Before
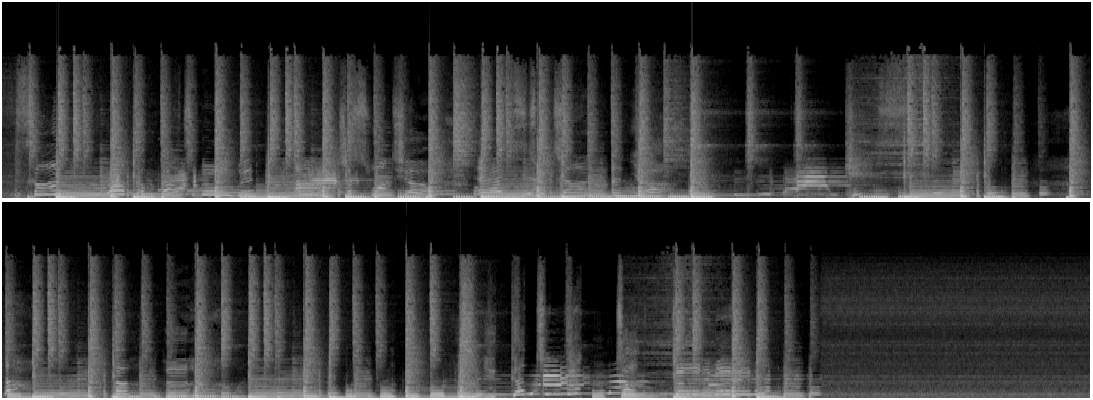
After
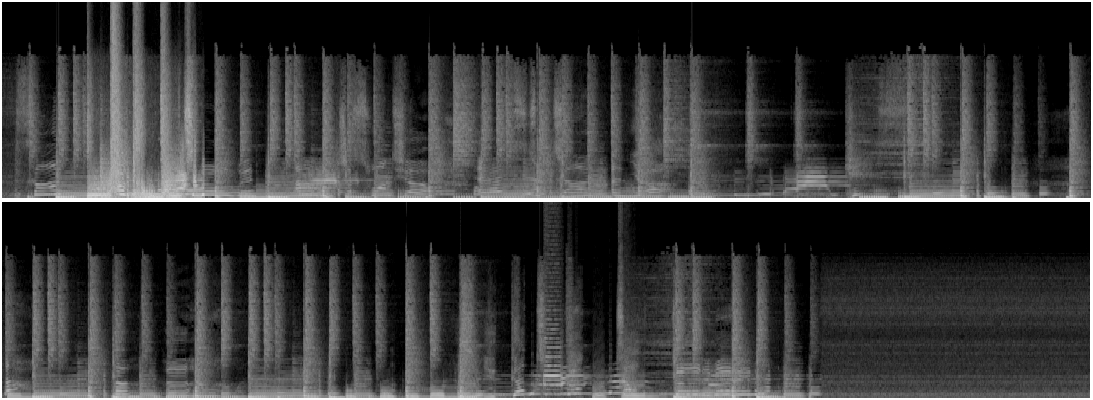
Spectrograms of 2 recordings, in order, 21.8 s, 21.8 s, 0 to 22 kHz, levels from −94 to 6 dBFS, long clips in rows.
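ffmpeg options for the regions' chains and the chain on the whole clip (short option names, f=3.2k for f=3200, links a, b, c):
-filter_complex "[0:a]asettb=1/sr,asplit=3[a][b][c];[a]atrim=end=0.864[d];[b]atrim=start=0.86:end=2.03,asetpts=PTS-STARTPTS,afade=t=in:d=0.004:c=qsin,afade=t=out:st=1.166:d=0.004:c=qsin,equalizer=f=750:w=3.1:g=-12,aeval=exprs='0.251*sin(PI/2*7.94*val(0)/0.251)':c=same[e];[c]atrim=start=2.026[f];[d][e]acrossfade=d=0.004:c1=hsin:c2=qsin[g];[g][f]acrossfade=d=0.004:c1=qsin:c2=hsin,asettb=1/sr,asplit=3[h][i][j];[h]atrim=end=3.354[k];[i]atrim=start=3.35:end=7.43,asetpts=PTS-STARTPTS,afade=t=in:d=0.004:c=qsin,afade=t=out:st=4.076:d=0.004:c=qsin,tiltshelf=f=630:g=-4.5,acompressor=threshold=-29dB:ratio=2.5:attack=3.2:release=140:knee=1:detection=peak[l];[j]atrim=start=7.426[m];[k][l]acrossfade=d=0.004:c1=hsin:c2=qsin[n];[n][m]acrossfade=d=0.004:c1=qsin:c2=hsin,asettb=1/sr,asplit=3[o][p][q];[o]atrim=end=16.194[r];[p]atrim=start=16.19:end=17.33,asetpts=PTS-STARTPTS,afade=t=in:d=0.004:c=qsin,afade=t=out:st=1.136:d=0.004:c=qsin,asoftclip=type=hard:threshold=-25.5dB,asplit=2[s][t];[t]adelay=15,volume=-3dB[u];[s][u]amix=inputs=2:normalize=0,atrim=end_sample=50274[v];[q]atrim=start=17.326[w];[r][v]acrossfade=d=0.004:c1=hsin:c2=qsin[x];[x][w]acrossfade=d=0.004:c1=qsin:c2=hsin"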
